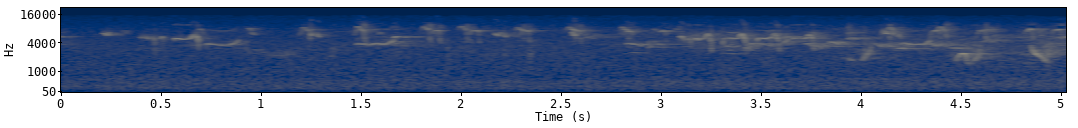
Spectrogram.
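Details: Nesting Varied Sittellas of the Capertee Valley, Australia, from eggs to fledglings; a dense, continuous twittering of high, sharp chips and squeaky slurred notes, several birds seemingly overlapping.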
